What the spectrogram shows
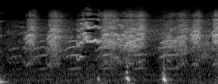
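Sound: parrot squawking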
